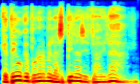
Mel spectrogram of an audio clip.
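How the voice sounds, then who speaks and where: A man's voice: fairly high pitch, quick pace, mellow, husky. A man in his sixties with a Spanish accent preaching a sermon in a colloquial, emphatic way, full of rhetorical tags. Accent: Spain Spanish. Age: 60s.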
